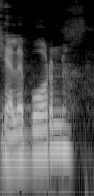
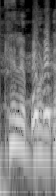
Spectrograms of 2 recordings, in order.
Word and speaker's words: Celeborn: Sau cred că e Celeborn? Cred că e Kappa. se pronunță ca un Kappa, C un... uh, în elfa, în elfa lui Tolkien. Nu știu dacă în fix.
